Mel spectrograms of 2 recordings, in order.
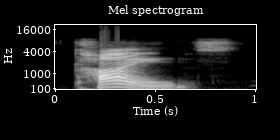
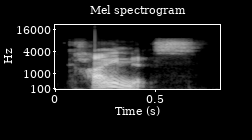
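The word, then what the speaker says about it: Kynes: which people don't know kines and the dune saga that's not how herbert pronounced the name he actually pronounced it kindness so there you go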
